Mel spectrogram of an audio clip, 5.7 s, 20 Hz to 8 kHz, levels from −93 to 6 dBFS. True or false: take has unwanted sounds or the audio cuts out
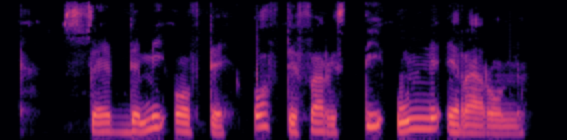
false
